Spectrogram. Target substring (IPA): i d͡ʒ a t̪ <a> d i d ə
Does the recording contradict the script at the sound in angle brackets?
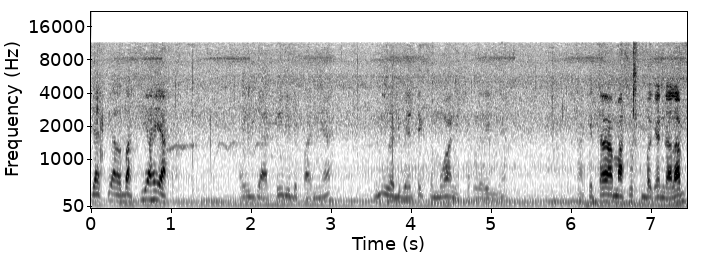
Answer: yes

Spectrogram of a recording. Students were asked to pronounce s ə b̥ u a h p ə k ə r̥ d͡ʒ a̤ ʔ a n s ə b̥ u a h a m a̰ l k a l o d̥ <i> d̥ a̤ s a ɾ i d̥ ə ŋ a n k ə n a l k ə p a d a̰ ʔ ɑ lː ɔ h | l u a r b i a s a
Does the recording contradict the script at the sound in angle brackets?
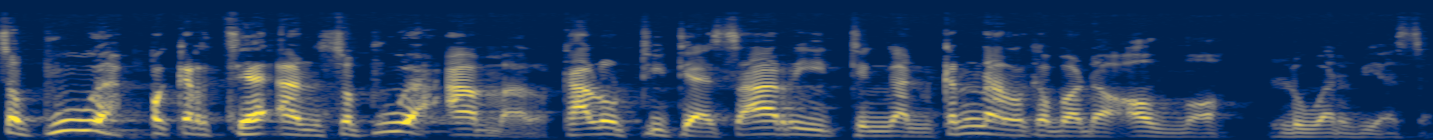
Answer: no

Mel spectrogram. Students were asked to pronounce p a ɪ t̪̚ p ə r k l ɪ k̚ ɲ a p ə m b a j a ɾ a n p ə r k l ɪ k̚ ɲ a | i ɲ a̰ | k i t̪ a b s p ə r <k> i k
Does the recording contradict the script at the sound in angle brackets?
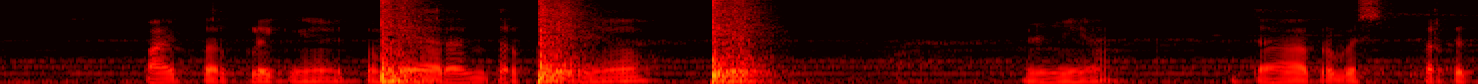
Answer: no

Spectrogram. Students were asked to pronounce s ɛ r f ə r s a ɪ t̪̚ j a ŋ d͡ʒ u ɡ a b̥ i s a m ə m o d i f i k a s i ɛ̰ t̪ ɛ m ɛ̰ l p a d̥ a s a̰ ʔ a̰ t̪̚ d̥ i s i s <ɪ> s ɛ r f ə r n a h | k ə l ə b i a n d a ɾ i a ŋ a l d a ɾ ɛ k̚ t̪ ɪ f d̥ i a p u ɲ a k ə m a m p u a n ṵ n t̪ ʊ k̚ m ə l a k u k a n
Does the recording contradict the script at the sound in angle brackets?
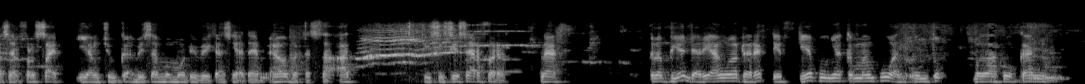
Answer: yes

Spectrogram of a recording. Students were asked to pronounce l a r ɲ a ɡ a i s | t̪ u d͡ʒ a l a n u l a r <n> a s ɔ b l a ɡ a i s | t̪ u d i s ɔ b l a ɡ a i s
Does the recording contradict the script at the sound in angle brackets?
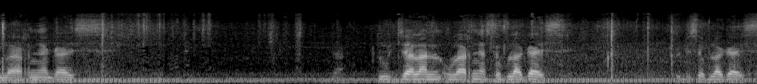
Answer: yes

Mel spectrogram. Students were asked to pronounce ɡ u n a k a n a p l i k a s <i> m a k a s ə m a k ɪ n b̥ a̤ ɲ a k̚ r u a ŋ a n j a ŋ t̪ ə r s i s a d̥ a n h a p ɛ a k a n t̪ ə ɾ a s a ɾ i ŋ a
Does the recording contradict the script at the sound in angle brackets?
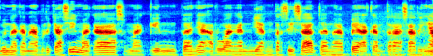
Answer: no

